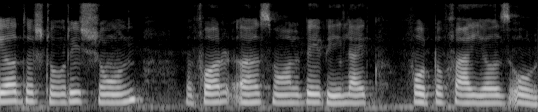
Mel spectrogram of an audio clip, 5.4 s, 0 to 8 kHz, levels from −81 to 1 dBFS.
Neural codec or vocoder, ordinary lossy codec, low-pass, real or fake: codec, 16 kHz, 4 kbps, FreqCodec, larger model; none; 7.2 kHz; fake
